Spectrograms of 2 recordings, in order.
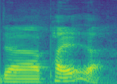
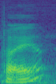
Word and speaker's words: paella: Well, a lot of people pronounce the L's that are spelt in the word, but that's more, I guess, English. It's a very westernized sort of pronunciation of it.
